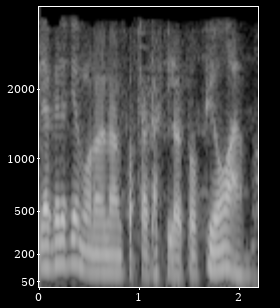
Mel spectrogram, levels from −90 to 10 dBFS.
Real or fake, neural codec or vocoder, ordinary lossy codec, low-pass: fake; codec, 16 kHz, 1 kbps, X-Codec, HuBERT features, trained on general audio; MP3, 24 kbps; 3.6 kHz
